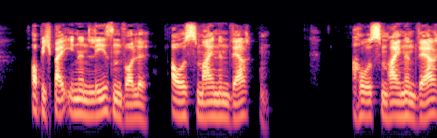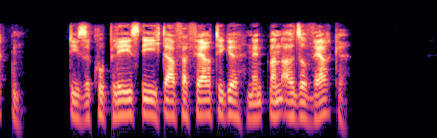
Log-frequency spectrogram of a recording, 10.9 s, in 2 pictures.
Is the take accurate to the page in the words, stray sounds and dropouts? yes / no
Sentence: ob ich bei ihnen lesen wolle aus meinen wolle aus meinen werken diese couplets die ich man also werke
no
